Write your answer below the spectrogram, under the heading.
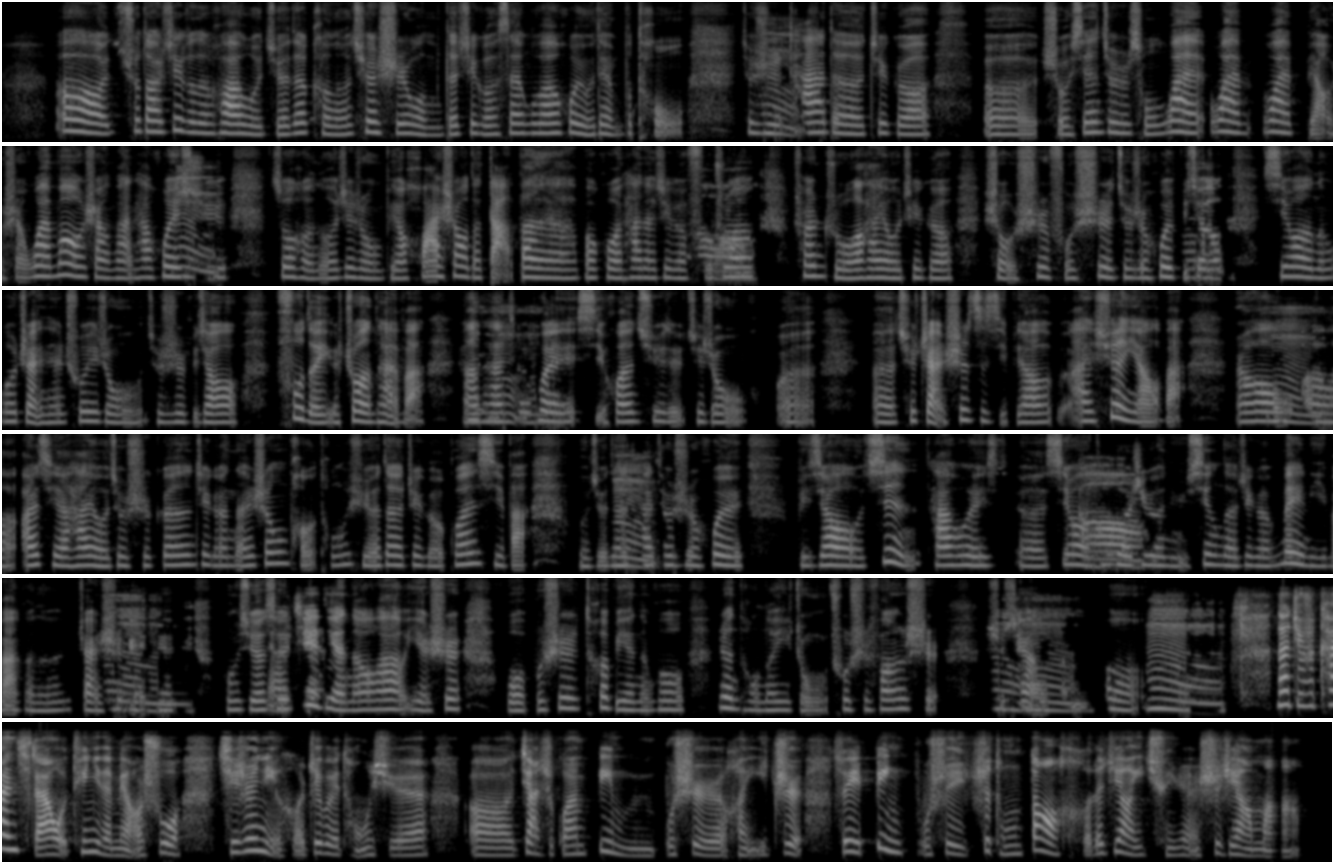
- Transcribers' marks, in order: none
- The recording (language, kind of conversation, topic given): Chinese, advice, 我如何在一段消耗性的友谊中保持自尊和自我价值感？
